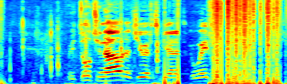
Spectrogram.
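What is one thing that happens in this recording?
A man speaks calmly outdoors, close by.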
